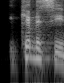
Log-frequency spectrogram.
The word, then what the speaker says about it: kibbutzing: And the reason I did it like that, because I grew up with guys, kibbutzing, as my Jewish wife would say, or did I say it rightly?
